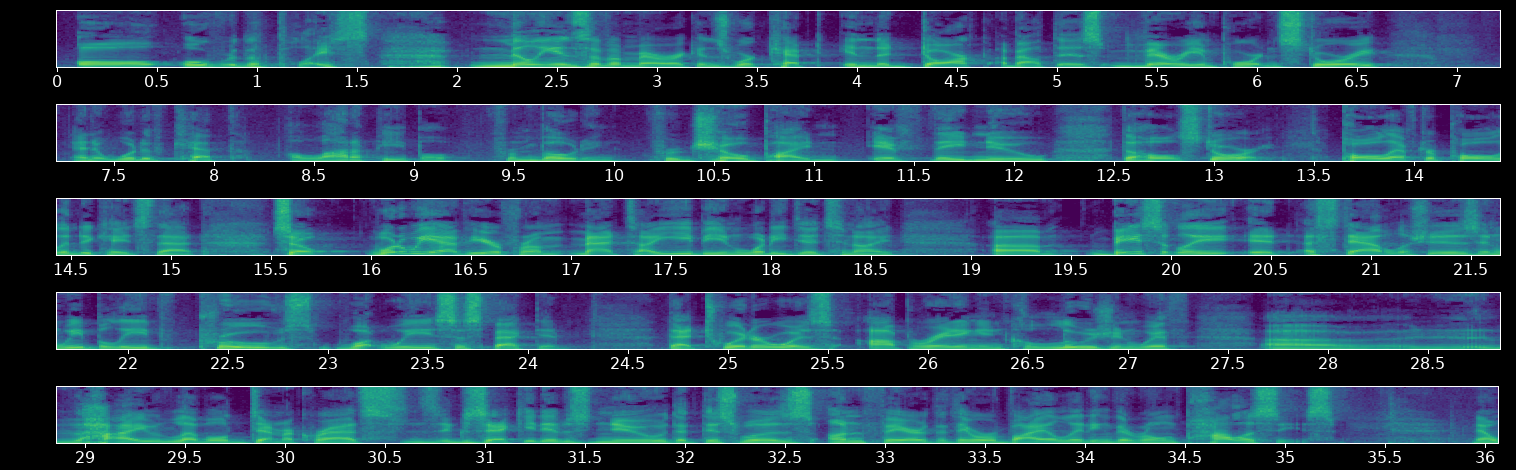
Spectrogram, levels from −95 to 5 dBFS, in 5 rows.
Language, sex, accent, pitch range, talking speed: English, male, American, 115-160 Hz, 150 wpm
